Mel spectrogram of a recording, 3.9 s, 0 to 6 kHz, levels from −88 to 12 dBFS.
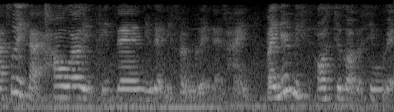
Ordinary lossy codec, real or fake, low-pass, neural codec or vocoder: Opus, 64 kbps; real; 5.4 kHz; none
